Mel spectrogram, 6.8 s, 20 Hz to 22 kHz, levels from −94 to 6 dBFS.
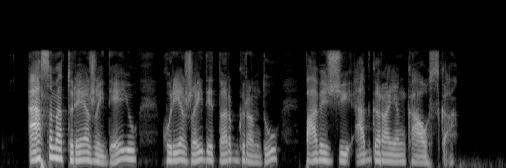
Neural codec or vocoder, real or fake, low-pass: none; real; 7.2 kHz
